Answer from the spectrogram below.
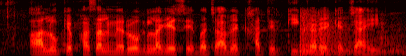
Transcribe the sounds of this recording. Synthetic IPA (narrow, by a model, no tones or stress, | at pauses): aːlukepʰəsəlmẽɾoːɡləɡesebət͡ʃaːbekʰaːt̪ɪɾkikəɾeket͡ʃaːɦi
